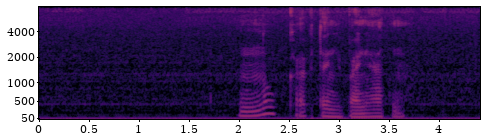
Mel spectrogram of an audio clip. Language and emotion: Russian, sad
